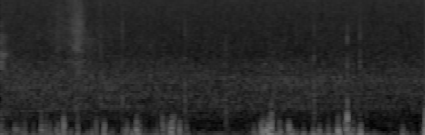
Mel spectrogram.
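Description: Low, irregular rumbling and bumping of wind and handling noise on the microphone, a little stronger about two and a half to three and a half seconds in.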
